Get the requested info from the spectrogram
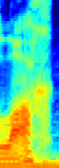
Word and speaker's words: loch: Right, you go loch, so it's a loch. The CH there is like a K that you pronounce way down in your throat. It's very guttural.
